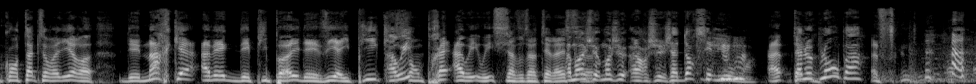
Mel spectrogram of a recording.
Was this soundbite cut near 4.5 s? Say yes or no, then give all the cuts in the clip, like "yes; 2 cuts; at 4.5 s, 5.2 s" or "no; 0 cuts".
no; 0 cuts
